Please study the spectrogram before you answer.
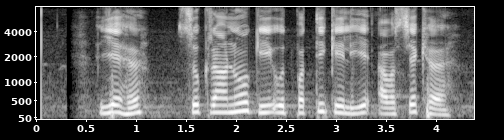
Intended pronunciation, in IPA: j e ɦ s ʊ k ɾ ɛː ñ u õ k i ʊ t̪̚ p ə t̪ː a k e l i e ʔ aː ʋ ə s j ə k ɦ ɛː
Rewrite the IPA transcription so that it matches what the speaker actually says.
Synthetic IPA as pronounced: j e ɦ s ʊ k ɾ aː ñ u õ k i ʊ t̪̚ p ə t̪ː i k e l i e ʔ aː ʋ ə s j ə k ɦ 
